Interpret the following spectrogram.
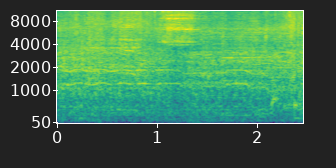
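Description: Boat engine running steadily, under a constant rush of wind and water noise.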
